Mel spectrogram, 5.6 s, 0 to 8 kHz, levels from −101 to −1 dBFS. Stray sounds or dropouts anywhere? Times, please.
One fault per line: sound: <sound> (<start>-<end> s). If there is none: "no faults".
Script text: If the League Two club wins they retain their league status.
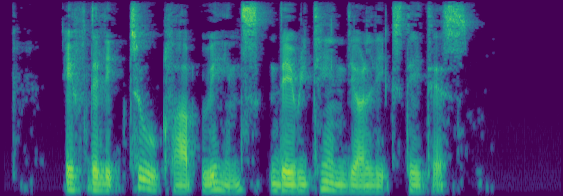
no faults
